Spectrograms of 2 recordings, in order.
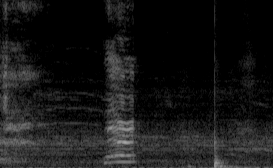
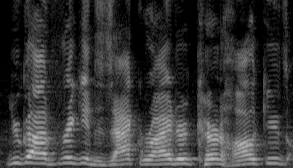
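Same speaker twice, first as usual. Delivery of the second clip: ordinary delivery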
